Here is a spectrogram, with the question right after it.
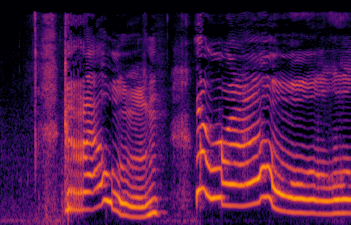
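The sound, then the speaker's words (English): Someone imitates a dog growl with their voice while reading a story aloud, instead of growling deep in the throat: two long, loud vocal growls, each wavering up and down in pitch, the second held steadily to the end. “there's two growl sounds coming up”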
